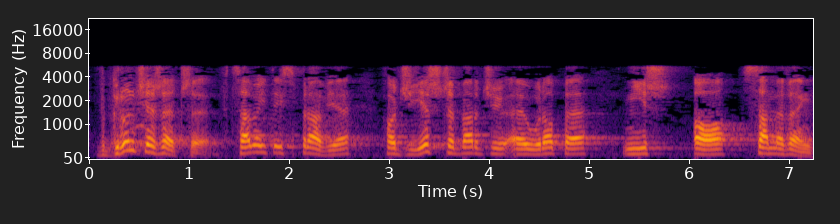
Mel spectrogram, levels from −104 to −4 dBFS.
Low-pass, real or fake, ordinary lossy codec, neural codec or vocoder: 5.4 kHz; real; none; none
